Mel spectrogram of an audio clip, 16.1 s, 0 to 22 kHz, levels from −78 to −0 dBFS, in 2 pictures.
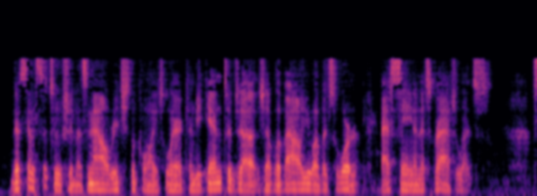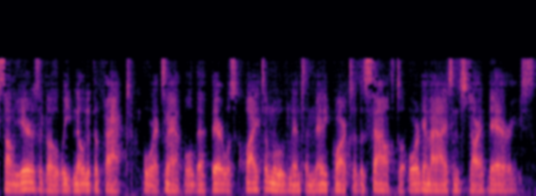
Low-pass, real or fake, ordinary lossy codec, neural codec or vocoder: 7.2 kHz; fake; MP3, 32 kbps; codec, 16 kHz in and 24 kHz out, 0.6 kbps, FireRedTTS-2 codec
